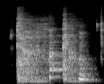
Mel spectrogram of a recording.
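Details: Two harsh cough bursts in quick succession from an adult woman with a bad cold and cough, during a live stream; cough.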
